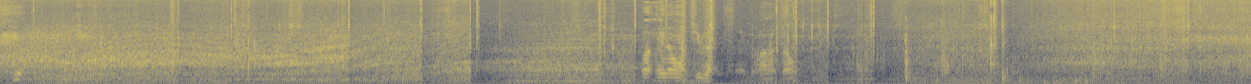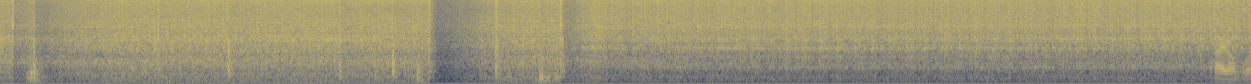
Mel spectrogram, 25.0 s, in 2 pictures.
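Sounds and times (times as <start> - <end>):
car engine idling: 0.0 - 25.0
car hood knocks and clicks: 8.6 - 10.2, 12.7 - 13.0.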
